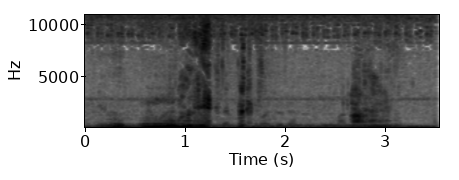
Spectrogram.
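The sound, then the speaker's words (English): A dog named Bumpy, in a living room, rises, stares up at the ceiling and growls low and rumbling, a long sustained snarl followed by a shorter second growl after a brief pause. “Suddenly, she rose, stared up at the ceiling, and began growling.”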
